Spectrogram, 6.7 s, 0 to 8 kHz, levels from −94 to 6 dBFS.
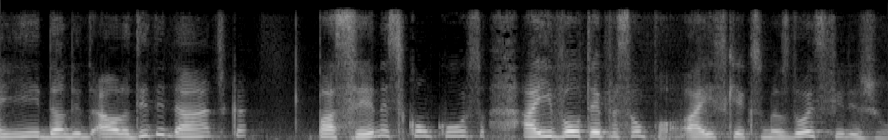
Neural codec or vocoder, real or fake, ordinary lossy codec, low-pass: codec, 16 kHz, 0.9 kbps, LongCat-Audio-Codec; fake; none; 7.2 kHz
